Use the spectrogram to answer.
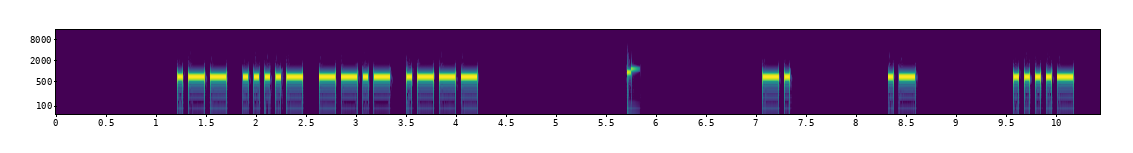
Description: Morse code, heard as a keyed tone, about 22 wpm, spaced as for 12 wpm, 700 Hz. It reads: W4QJ NA4
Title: USA Call Signs - 4 Characters - 6x Character Spacing - 22wpm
